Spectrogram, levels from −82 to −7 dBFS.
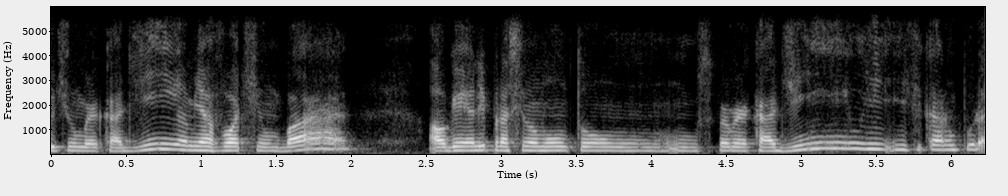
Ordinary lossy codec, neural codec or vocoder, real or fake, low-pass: Opus, 16 kbps; vocoder, 22.05 kHz, 80 mel bands, WaveNeXt; fake; 5.4 kHz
